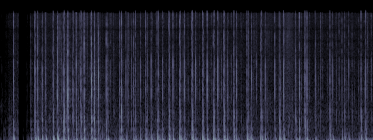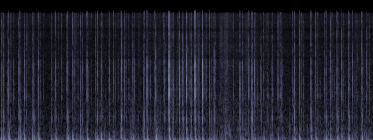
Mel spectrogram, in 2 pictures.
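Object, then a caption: Small plastic glue tube. A small white plastic glue tube with a teal label, lying on yellow fabric, is tapped rapidly with fingernails. It gives a dense, continuous stream of short, dull clicks with a soft, low thump under them, lasting the whole clip after a brief silence at the start.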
